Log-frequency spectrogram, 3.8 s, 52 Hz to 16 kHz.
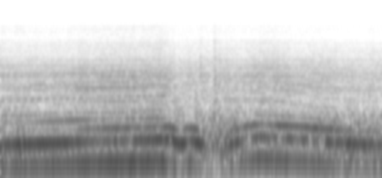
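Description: A Honda VFR 1200 Crosstourer V4 motorcycle engine droning steadily while riding, its pitch dipping briefly mid-way and then rising again, heard close with wind noise around it.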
